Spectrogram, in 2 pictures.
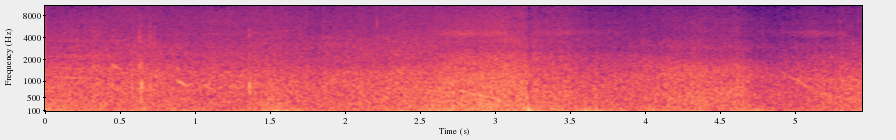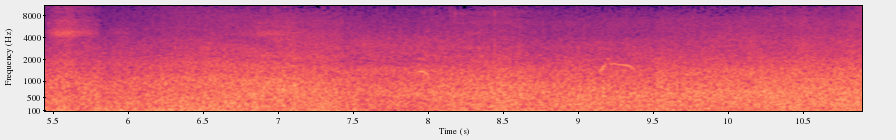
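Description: Waves wash continuously onto the shore of Talisker Bay, Scotland, a steady broad rushing roar that swells and eases, with gusty wind buffeting the microphone throughout and no clear voices.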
